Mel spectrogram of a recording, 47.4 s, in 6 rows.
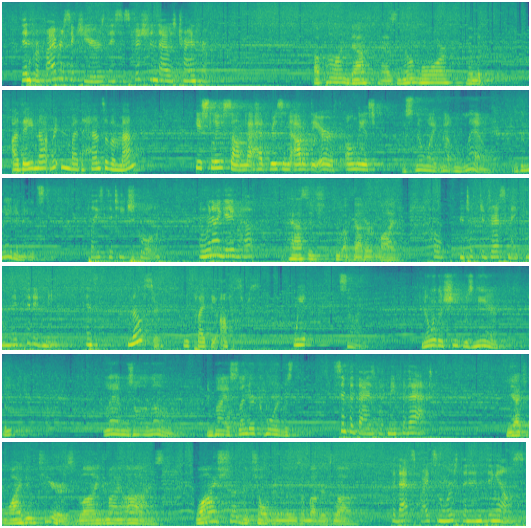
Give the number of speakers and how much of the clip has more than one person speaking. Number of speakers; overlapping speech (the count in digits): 5, no overlap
